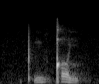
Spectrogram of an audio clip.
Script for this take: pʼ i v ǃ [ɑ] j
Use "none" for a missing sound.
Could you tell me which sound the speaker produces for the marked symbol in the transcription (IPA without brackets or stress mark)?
ɔ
